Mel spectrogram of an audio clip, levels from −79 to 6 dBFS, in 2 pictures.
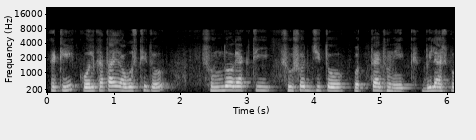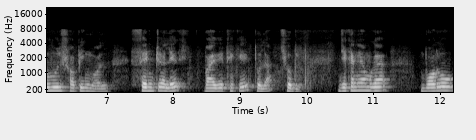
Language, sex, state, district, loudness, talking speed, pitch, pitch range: Bengali, male, West Bengal, Kolkata, -18 LUFS, 100 wpm, 165 Hz, 155-175 Hz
